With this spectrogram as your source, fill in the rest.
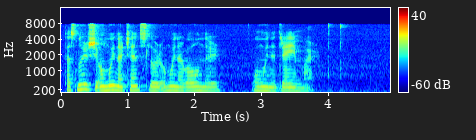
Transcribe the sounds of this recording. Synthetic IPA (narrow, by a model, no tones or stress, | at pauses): t̪ʰaːsnʊjsɪʊmːʊjnaɹt͡ʃʰɛnslʊɹo̰mujnaɹʋownɪɹ | oːmujnəd̪ɾejma̰ɹ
